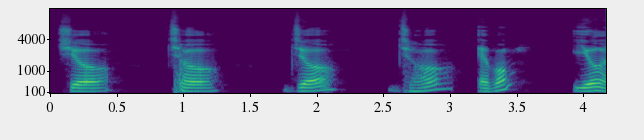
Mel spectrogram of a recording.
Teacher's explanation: एही ध्वनिर उच्चारण रे अग्रजिह्वा ऊपर को उठी कोमल तालुरु अग्र भाग सहित मिलित हुए। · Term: तालव्य ध्वनि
